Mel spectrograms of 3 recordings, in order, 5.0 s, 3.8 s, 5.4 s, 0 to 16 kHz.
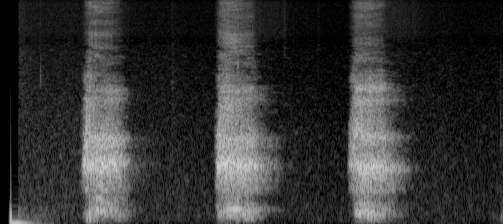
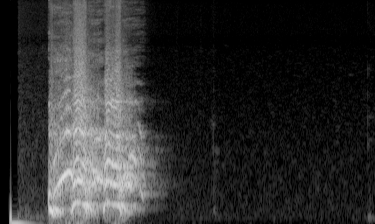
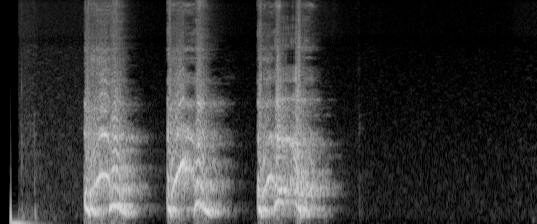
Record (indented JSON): {
  "exhalation_length": "5.0 s",
  "exhalation_amplitude": 32767,
  "exhalation_signal_mean_std_ratio": 0.47,
  "cough_length": "3.8 s",
  "cough_amplitude": 32768,
  "cough_signal_mean_std_ratio": 0.5,
  "three_cough_length": "5.4 s",
  "three_cough_amplitude": 32768,
  "three_cough_signal_mean_std_ratio": 0.55,
  "survey_phase": "beta (2021-08-13 to 2022-03-07)",
  "age": "65+",
  "gender": "Male",
  "wearing_mask": "No",
  "symptom_none": true,
  "smoker_status": "Never smoked",
  "respiratory_condition_asthma": false,
  "respiratory_condition_other": false,
  "recruitment_source": "REACT",
  "submission_delay": "0 days",
  "covid_test_result": "Negative",
  "covid_test_method": "RT-qPCR"
}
